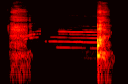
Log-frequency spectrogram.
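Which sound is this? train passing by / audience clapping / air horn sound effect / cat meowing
cat meowing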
